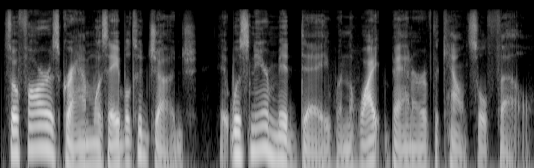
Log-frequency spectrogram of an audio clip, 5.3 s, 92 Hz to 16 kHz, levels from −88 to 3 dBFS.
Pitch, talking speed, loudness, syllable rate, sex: 100 Hz, 225 wpm, -21 LUFS, 5.4 syllables/s, male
